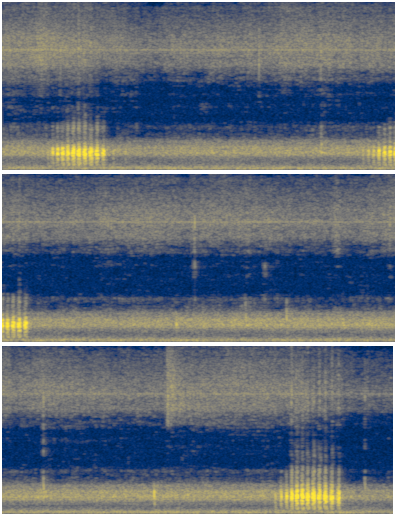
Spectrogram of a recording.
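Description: A guinea pig gives three short, vibrating purrs, each lasting under half a second, with long quiet gaps between.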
